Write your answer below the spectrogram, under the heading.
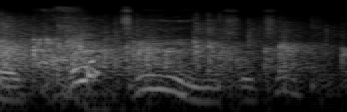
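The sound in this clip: Comedy club audience applause, a broad, steady patter of clapping running beneath a speaking voice throughout.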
